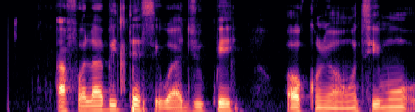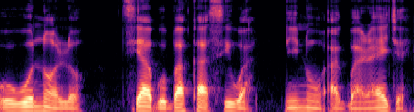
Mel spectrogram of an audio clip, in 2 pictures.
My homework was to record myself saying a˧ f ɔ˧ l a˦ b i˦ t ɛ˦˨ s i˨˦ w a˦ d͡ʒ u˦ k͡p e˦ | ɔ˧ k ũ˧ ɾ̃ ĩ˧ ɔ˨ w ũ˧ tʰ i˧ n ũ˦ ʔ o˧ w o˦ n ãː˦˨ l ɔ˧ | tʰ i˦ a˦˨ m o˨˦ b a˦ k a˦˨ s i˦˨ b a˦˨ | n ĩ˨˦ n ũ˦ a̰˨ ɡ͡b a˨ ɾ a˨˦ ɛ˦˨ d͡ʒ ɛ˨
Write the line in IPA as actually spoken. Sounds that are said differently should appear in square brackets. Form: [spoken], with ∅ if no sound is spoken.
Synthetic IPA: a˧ f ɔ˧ l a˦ b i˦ t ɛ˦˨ s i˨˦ w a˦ d͡ʒ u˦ k͡p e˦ | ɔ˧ k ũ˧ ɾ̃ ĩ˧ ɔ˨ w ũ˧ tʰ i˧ [m] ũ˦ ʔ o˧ w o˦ n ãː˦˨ l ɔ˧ | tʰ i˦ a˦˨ [b] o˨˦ b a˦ k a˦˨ s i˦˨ [w] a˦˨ | n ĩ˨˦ n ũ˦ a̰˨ ɡ͡b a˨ ɾ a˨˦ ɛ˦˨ d͡ʒ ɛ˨

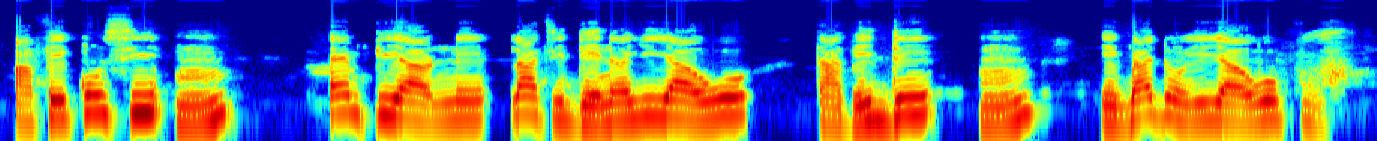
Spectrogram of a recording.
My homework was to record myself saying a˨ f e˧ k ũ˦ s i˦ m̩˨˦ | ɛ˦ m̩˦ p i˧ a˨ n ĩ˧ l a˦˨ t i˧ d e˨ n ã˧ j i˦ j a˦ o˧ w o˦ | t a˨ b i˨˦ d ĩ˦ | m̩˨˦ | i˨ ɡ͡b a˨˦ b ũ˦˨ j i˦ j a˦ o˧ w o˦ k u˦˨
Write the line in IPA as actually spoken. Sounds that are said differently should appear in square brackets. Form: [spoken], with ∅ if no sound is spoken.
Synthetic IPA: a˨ f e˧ k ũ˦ s i˦ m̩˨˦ | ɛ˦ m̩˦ p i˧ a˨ n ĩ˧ l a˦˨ t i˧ d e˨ n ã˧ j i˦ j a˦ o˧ w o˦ | t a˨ b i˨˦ d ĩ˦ | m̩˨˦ | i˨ ɡ͡b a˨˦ [d] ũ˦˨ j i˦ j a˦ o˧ w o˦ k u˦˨

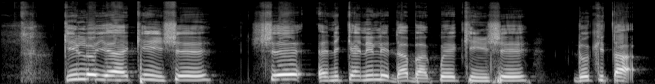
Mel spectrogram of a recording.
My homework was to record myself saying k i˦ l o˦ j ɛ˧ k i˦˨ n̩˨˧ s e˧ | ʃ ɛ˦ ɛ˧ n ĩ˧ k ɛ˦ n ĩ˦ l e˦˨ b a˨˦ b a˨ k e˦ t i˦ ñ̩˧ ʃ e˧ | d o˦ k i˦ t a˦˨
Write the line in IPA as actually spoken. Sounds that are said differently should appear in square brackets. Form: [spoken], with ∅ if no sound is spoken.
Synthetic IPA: k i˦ l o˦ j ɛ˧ k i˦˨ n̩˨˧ [ʃ] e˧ | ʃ [e˦] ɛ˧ n ĩ˧ k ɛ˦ n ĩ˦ l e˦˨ [d] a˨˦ b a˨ [k͡p] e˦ [k] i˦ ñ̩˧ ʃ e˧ | d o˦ k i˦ t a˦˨

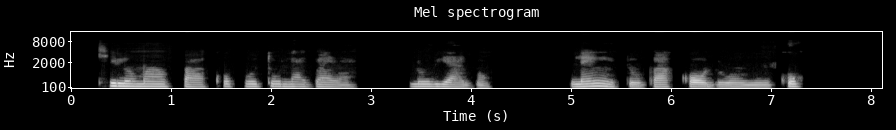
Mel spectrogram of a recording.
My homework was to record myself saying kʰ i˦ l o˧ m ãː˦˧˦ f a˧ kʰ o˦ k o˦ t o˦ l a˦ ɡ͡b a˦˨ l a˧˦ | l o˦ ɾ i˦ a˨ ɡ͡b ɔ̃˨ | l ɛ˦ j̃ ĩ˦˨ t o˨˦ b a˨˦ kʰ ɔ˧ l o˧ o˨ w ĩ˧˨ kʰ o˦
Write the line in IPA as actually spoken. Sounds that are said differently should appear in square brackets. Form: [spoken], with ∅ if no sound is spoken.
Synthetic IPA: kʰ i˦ l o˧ m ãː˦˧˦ f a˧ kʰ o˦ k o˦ t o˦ l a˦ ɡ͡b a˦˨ [ɾ] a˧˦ | l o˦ ɾ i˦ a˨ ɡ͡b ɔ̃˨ | l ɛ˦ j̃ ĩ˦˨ t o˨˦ b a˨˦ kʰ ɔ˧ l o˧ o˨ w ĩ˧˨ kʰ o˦

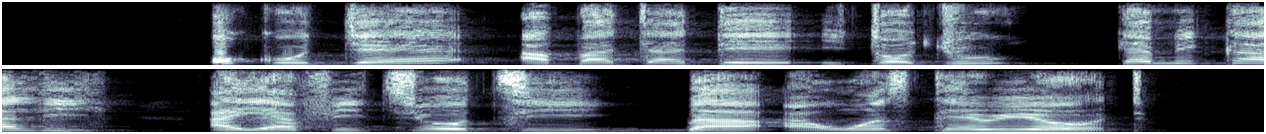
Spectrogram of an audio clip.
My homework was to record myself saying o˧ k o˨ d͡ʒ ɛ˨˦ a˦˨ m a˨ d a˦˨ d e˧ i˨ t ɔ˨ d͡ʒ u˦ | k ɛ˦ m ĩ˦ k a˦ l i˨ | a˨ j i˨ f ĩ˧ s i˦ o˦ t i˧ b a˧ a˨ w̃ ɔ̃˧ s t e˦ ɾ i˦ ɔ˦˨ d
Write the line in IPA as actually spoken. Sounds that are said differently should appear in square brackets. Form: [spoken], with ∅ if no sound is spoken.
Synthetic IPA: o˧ k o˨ d͡ʒ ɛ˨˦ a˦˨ [b] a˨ [d͡ʒ] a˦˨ d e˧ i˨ t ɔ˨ d͡ʒ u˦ | k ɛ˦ m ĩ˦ k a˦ l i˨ | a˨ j [a˨] f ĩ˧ [t] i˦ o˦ t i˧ [ɡ͡b] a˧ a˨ w̃ ɔ̃˧ s t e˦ ɾ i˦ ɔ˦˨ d

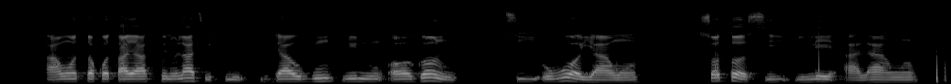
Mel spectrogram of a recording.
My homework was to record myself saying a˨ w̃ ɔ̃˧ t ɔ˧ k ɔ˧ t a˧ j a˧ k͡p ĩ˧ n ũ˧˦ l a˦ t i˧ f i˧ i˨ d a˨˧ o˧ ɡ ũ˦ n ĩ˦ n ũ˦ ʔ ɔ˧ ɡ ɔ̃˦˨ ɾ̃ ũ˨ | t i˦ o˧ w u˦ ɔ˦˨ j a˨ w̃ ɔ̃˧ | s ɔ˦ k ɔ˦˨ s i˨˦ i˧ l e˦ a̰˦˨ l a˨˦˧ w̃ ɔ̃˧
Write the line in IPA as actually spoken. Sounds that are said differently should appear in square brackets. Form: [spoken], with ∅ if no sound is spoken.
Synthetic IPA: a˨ w̃ ɔ̃˧ t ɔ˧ k ɔ˧ t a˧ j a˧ k͡p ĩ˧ n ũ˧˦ l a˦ t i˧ f i˧ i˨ d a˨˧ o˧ ɡ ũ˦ n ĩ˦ n ũ˦ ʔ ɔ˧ ɡ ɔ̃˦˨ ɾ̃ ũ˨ | t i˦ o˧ w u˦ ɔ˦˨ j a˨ w̃ ɔ̃˧ | s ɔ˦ [t] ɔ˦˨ s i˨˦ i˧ l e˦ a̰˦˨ l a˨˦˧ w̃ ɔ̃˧

